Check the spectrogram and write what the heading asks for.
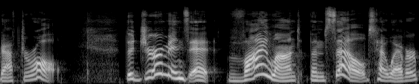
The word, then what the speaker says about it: Vaillant: Now, here in Belgium, we use, of course, the French pronunciation, which stress on the last syllable, a Y sound in the middle, and a nasal at the end.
